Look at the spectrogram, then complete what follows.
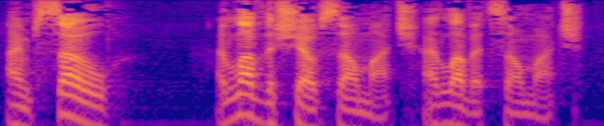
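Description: A man hosting a comedic radio call-in show, chatting casually in an excitable, rambling way with sudden jumps in pitch. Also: measured pace. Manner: excitable, rambling, jumps between high and low. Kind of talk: casual comedic phone chat. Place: radio studio.

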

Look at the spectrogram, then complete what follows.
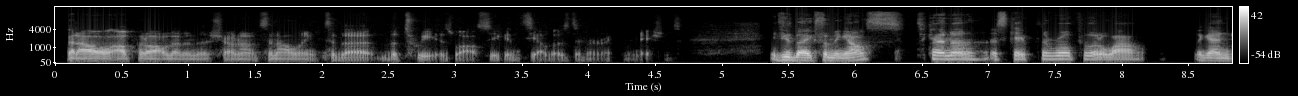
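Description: Gravelly low-voiced man hosting a podcast. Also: darkish tone, dry recording. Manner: rambling, filler-heavy, enthusiastic. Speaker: podcast host. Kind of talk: casual solo book recommendations.

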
